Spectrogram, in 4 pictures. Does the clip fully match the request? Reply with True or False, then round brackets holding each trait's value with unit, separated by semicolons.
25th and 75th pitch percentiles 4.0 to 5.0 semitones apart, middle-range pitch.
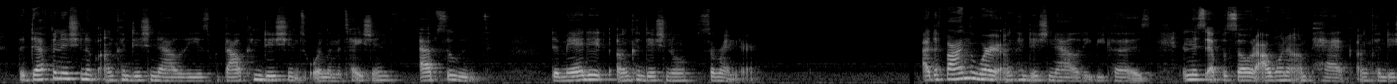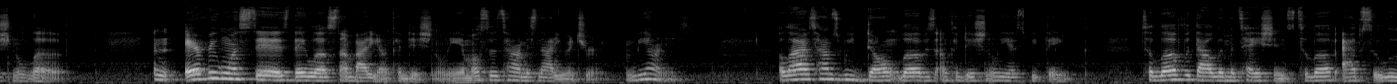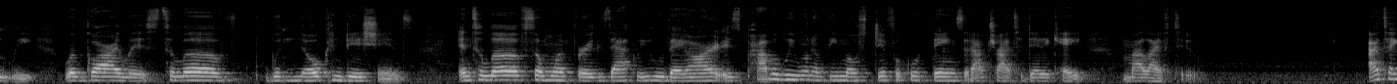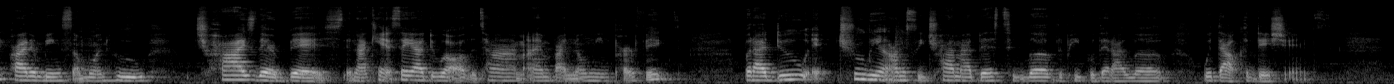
False (3.0 semitones; 180 Hz)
